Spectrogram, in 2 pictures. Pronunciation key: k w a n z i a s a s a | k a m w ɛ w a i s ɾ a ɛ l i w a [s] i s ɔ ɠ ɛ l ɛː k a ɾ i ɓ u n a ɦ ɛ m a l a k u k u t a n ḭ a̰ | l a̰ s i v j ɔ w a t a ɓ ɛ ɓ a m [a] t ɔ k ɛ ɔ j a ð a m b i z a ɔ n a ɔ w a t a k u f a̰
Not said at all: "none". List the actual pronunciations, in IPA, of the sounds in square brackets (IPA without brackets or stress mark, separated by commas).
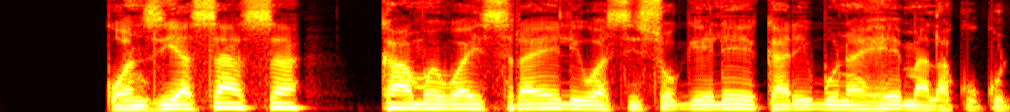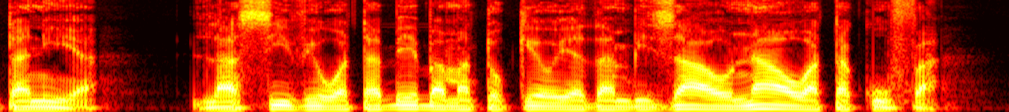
s, a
